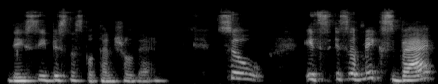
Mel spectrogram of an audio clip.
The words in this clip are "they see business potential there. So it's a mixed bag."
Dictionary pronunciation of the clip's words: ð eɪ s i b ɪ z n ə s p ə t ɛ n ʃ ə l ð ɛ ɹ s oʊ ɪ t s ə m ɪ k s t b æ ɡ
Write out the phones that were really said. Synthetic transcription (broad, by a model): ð eɪ s i b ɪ s n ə s p ə t ɛ n ʃ ə l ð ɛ ɹ s oʊ ɪ t s ə m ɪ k s b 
